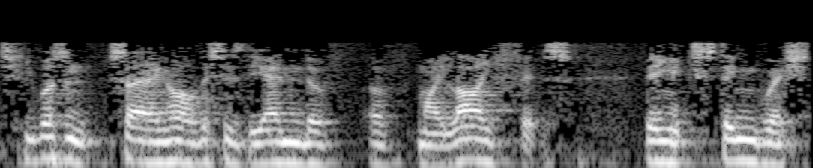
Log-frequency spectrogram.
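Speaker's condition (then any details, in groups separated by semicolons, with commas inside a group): No condition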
